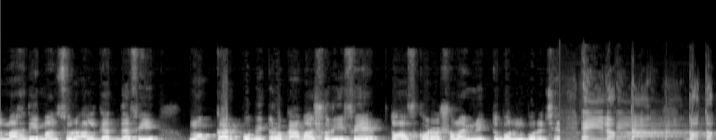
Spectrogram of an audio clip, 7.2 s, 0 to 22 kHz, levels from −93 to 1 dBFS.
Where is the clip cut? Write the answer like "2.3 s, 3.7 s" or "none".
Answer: 5.6 s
